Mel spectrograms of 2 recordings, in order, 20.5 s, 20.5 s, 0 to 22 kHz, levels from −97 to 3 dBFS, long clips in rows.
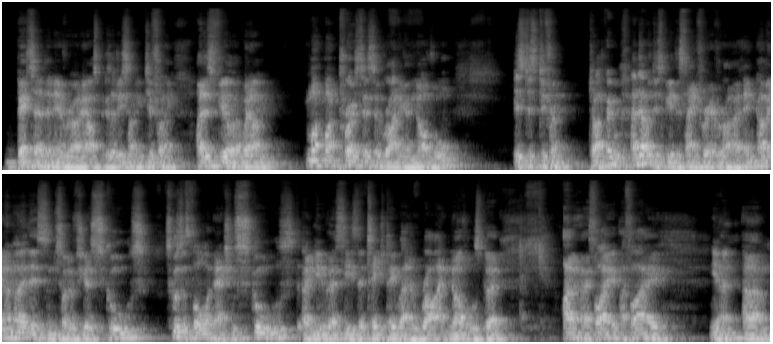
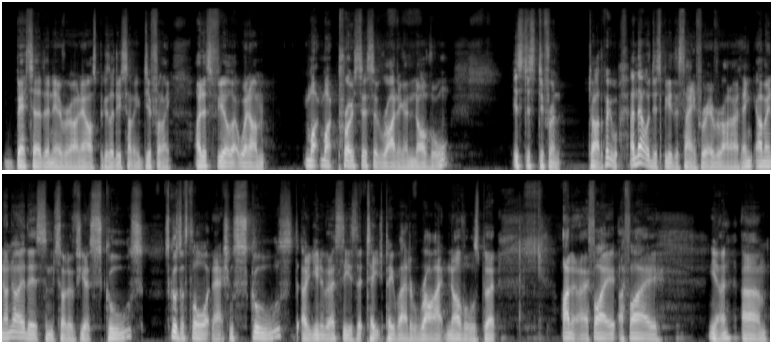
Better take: second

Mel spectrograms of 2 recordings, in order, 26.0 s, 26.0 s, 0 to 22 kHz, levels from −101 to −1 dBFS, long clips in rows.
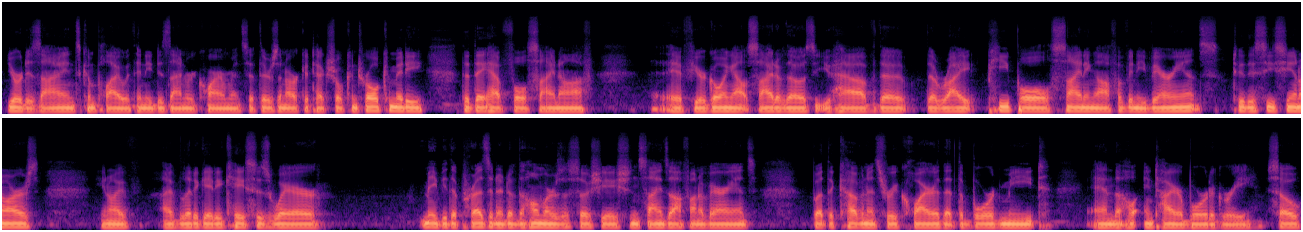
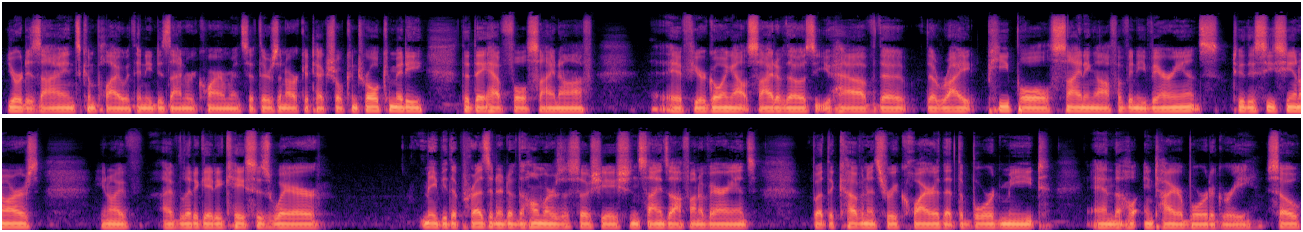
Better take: second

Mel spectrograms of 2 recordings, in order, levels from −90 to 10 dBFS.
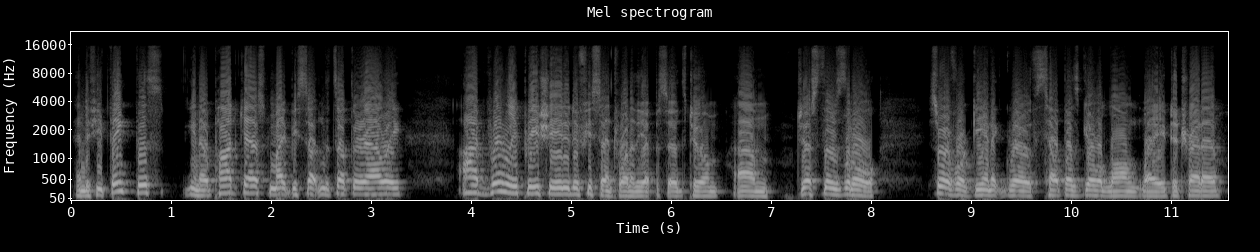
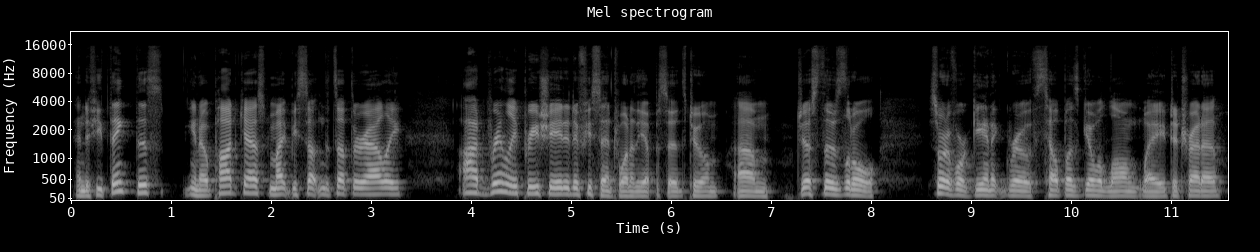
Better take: second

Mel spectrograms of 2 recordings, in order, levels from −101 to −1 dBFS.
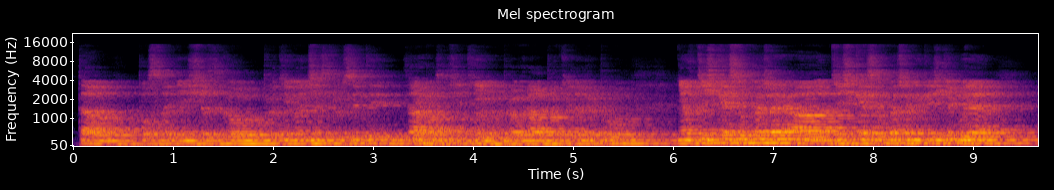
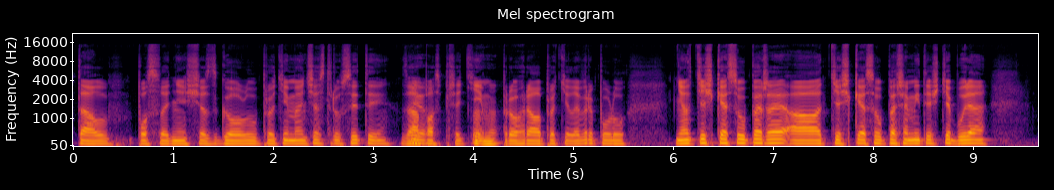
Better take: second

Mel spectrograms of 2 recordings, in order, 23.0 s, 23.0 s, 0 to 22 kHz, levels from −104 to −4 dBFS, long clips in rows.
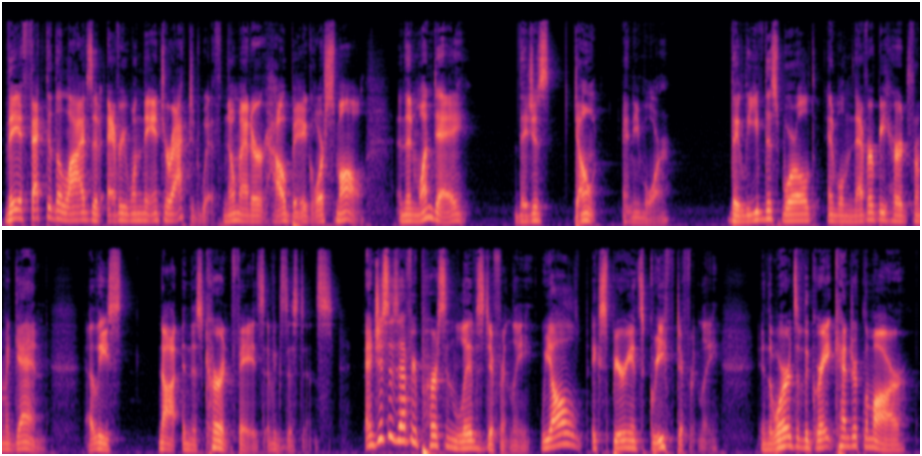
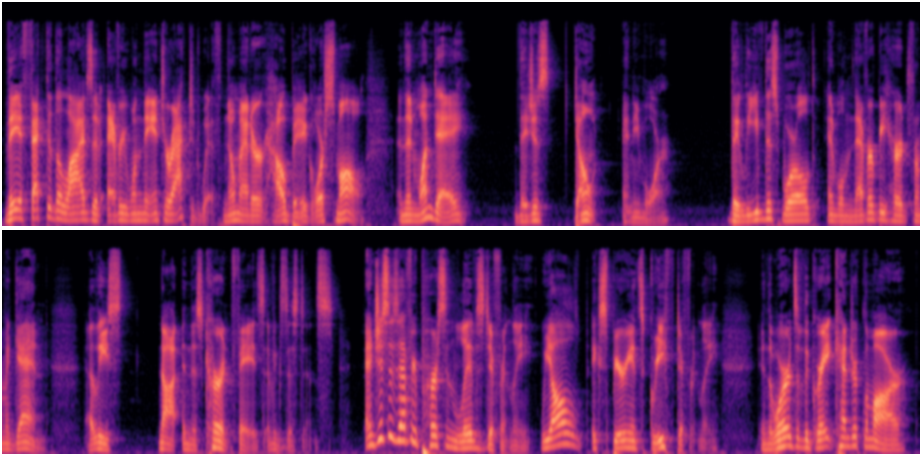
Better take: neither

